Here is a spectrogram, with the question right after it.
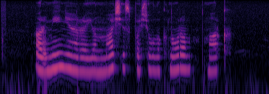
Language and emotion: Russian, neutral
